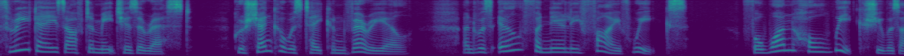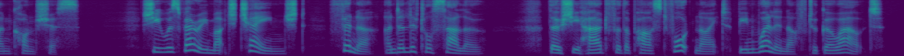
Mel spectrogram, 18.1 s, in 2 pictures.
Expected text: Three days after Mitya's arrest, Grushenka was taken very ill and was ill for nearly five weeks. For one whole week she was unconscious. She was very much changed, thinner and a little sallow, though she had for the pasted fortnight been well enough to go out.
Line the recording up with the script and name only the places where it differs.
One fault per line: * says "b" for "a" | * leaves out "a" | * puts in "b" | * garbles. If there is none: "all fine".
* says "past" for "pasted"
